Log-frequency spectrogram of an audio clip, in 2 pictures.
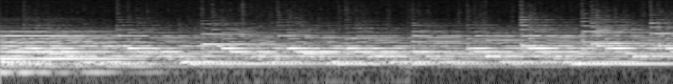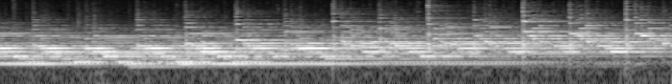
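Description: Background instrumental music: plucked-string notes over held lower tones, the plucked notes growing busier about halfway through.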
